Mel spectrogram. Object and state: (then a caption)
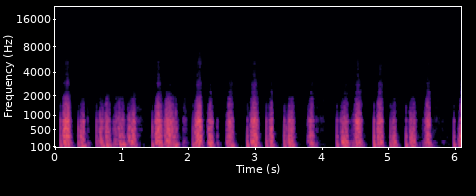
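Dip pen writing on a paper page. A steel dip pen nib scratches across a flat white paper notebook page while writing handwritten Korean lines. The result is a series of short, dry, papery strokes with silent gaps between them. Most of the energy sits in the low-mid range, with faint brighter scratch edges.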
